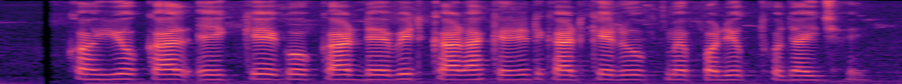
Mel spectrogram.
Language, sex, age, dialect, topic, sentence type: Magahi, male, 18-24, Western, banking, statement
